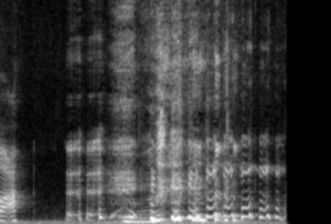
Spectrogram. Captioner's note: giggling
